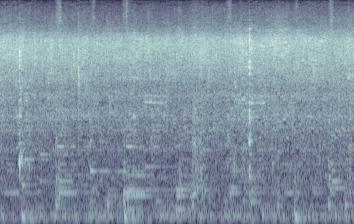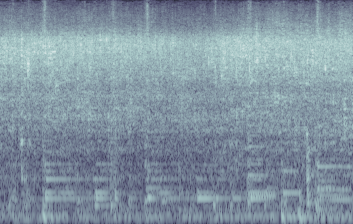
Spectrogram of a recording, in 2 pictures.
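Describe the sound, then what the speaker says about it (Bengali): Hilsa fish and green chili frying together in oil in a pan, a close, continuous crackling sizzle with frequent small pops and occasional clinks of a spatula, no voices. "মাছটাও ভাজা হচ্ছে, আর এই যে লঙ্কাটা দিয়েছি লঙ্কাটাও একসাথেই ভাজা হচ্ছে।"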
